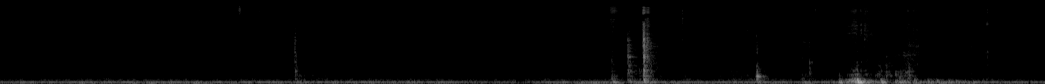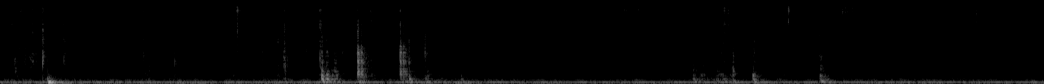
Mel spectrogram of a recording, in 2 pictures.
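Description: Scattered clicks, taps and short rustles from handling a crumpled metal tube of Goop adhesive and small plastic model parts, with the loudest knocks about a third and halfway through, over a steady low hum.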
